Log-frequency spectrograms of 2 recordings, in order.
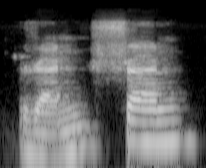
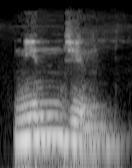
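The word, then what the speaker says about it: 人参: Oke, yang ketiga ini, di bahasa Mandarin, bacanya adalah ren shen. Ren shen artinya adalah ginseng. Di bahasa Hmm. Jepang, Kalau di bahasa Jepang, cara bacanya ninjin.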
